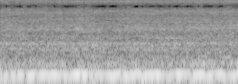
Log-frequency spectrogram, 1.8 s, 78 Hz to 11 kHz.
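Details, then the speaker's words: Carbureted Mustang, cold start with choke wide open, no throttle feathering, after a 1-inch spacer swap fixed a vacuum leak: low, steady, smooth burble with no stumbling or hunting, far better than before. "This is a cold start. I'm not even in there feathering the gas, and I can tell you it's already 1,000% better. Oh yeah, it hasn't run this smooth, this cold, with the choke wide open in forever."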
